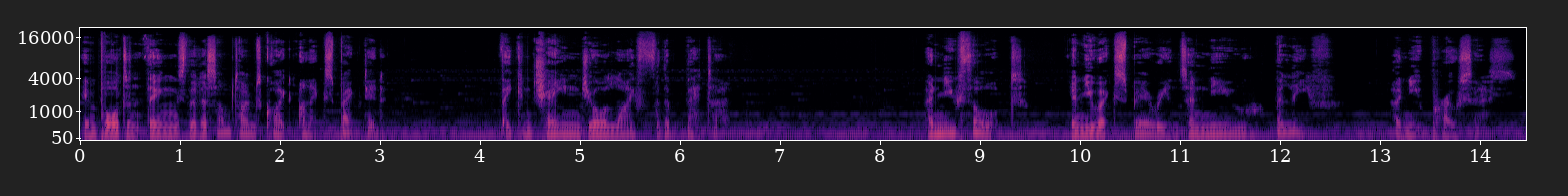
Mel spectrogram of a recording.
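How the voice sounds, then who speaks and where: Man, mid-pitched voice, guided hypnosis, soothing measured delivery, short phrases with pauses, clear background music. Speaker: hypnotherapist guiding relaxation. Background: meditation music.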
